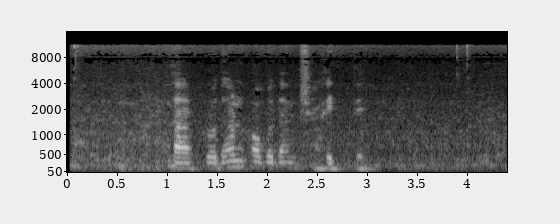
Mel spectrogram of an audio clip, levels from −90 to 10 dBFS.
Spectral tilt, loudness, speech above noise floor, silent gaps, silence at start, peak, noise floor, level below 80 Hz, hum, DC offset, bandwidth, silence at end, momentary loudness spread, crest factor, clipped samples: -4 dB/octave; -25 LUFS; 22 dB; none; 0.05 s; -2 dBFS; -46 dBFS; -62 dBFS; none; under 0.1%; 12 kHz; 0 s; 25 LU; 24 dB; under 0.1%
